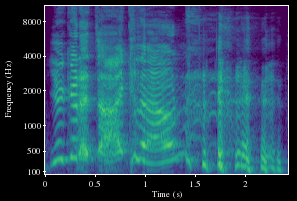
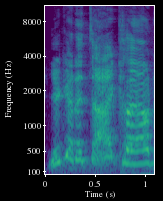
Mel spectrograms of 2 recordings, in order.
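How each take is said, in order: First: Very high, loud mock rage breaking into laughter; angry yell, laughing. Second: Mock angry yell. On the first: Quoting Happy threatening the clown, yelling through laughter. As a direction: yell the threat while cracking up. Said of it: "another iconic, uh, line". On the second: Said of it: "but yeah".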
